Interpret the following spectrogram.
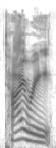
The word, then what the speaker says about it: Tyre: You pronounced it so much better. How do you say that with the T? Tyre.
